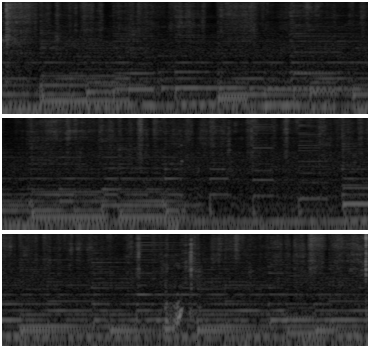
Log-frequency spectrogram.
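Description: Soft background music with long held notes, over the light rustle and sliding of paper tags and cards being tucked into a paper pocket.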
